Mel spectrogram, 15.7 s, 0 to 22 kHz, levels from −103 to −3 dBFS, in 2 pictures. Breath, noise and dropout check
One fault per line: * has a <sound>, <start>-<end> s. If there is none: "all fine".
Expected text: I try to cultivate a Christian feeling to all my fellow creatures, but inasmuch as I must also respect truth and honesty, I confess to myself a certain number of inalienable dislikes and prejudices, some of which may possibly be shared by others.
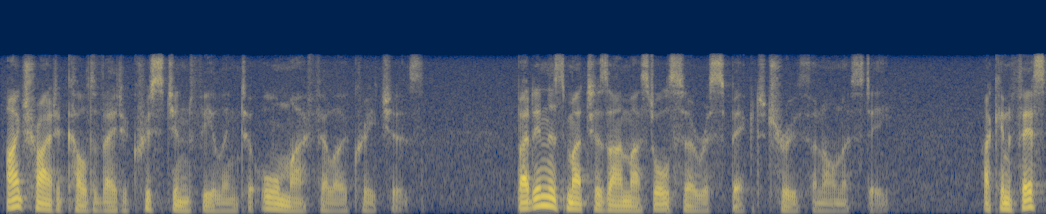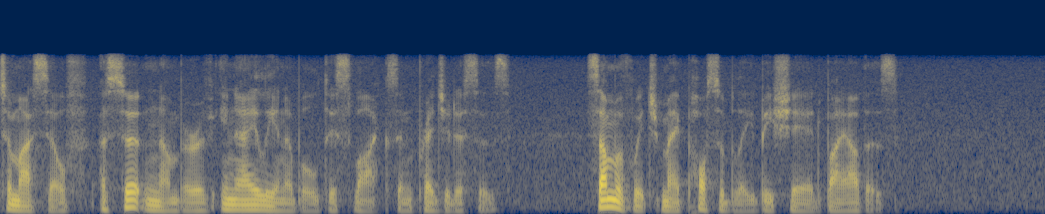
all fine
